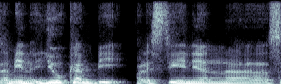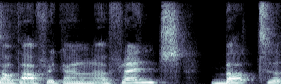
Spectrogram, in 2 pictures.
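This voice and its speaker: A woman speaks with an Italian accent. Her intonation is lively. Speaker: trade union leader. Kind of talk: interview. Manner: halting.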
